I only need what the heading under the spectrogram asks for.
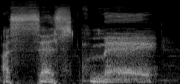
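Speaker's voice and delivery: deep demonic creature voice. Voicing the Wraith as it looks at the spectre: demonic voice. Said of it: "in like a demonic voice".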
